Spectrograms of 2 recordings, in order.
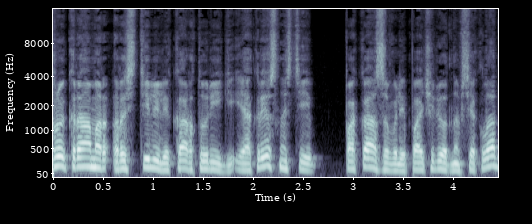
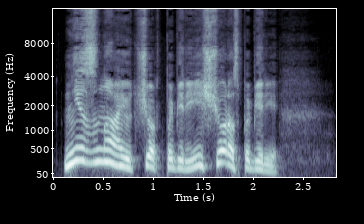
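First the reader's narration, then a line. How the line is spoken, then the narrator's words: Exclamation. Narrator (Russian): воскликнула госпожа Крамер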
